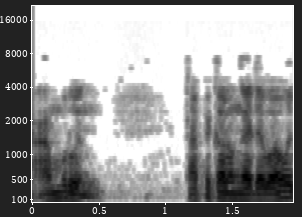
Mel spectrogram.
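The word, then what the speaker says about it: عمرو: Kalau setelah tulisan ain, mim dan ra itu ada waw, itu bacanya Amr ya, Amrun.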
